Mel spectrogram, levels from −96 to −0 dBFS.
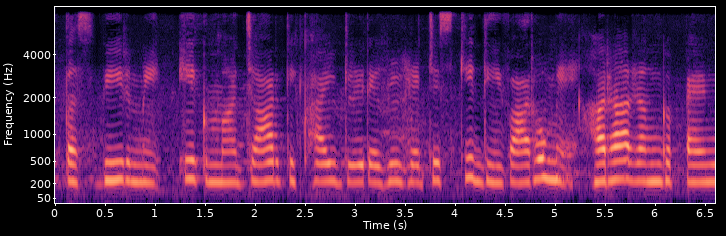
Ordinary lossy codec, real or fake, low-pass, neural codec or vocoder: none; fake; 7.2 kHz; codec, 16 kHz, 2 kbps, X-Codec, HuBERT features, trained on balanced general audio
